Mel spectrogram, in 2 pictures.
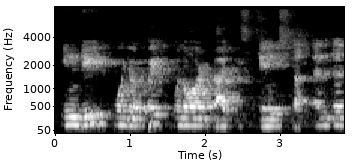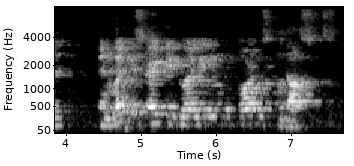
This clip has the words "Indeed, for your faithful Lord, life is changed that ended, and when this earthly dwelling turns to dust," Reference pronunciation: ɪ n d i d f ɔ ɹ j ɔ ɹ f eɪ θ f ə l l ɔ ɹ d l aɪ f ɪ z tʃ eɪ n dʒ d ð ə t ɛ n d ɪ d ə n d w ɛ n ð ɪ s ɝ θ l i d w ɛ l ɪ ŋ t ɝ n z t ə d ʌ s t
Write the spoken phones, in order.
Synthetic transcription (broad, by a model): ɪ n d i d f ɔ ɹ j ɔ ɹ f eɪ t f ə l l ɔ ɹ d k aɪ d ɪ s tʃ eɪ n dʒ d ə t ɛ n d ɪ d ə n d w ɛ n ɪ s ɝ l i d w ɛ l ɪ ŋ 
